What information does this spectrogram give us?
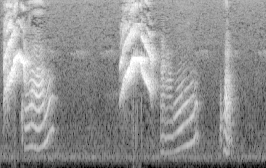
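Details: Pet female parrot indoors giving harsh, harmonic squawks that arch down in pitch, two long calls about a second and a half apart, then a shorter buzzy note and a brief sharp chip.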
